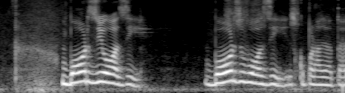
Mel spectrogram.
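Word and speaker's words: bourgeoisie: बोर्जवॉजी, इसको जो प्रोनाउंसिएशन है इसका बोर्जवॉजी करके ऐसे कुछ प्रोनाउंसिएशन है।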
